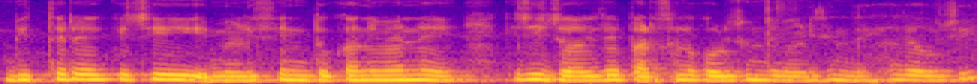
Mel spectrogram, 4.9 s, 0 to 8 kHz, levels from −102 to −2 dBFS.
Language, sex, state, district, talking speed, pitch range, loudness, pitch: Odia, male, Odisha, Nuapada, 120 wpm, 150-170 Hz, -13 LUFS, 160 Hz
